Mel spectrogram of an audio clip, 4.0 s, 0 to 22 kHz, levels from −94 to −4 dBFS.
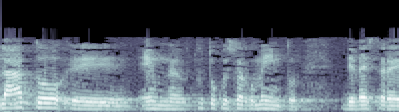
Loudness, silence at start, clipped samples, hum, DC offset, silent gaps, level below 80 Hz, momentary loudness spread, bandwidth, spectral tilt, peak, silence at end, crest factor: -13 LUFS; 0 s; 0.2%; none; under 0.1%; none; -46 dBFS; 9 LU; 6.6 kHz; -8 dB/octave; 0 dBFS; 0 s; 12 dB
